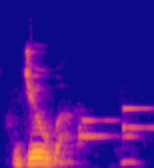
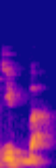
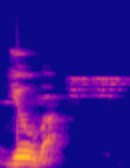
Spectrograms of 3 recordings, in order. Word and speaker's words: জিহ্বা: আমরা উদাহরণে দেখি, জিহ্বা, জিহ্বার উচ্চারণ হচ্ছে, অনেকে এটা উচ্চারণ করে জিব্বা বা জিহব্বা, আসলে উচ্চারণটা এরকম না, হ উচ্চারণ হবে না, ভ উচ্চারণ হবে না, বফলা উচ্চারণ হবে না, এখানে হয়ের ব এর পরিবর্তে হয় উ না হলে উ উচ্চারণ হবে।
